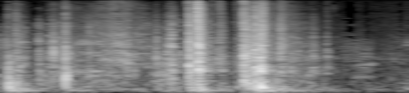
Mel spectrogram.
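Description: Plastic DVD cases clacking and knocking against each other as a hand tips them along a shelf: a few sharp knocks, the two loudest about a second in, close together.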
